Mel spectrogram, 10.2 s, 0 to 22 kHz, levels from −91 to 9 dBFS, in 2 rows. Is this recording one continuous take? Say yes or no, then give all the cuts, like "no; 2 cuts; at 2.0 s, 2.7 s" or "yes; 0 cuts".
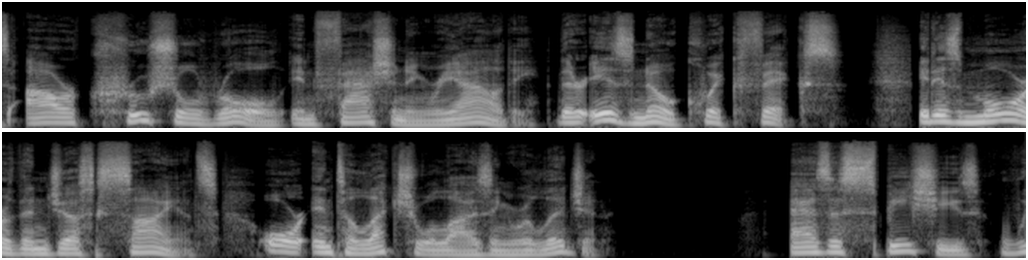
no; 3 cuts; at 2.7 s, 4.5 s, 5.6 s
